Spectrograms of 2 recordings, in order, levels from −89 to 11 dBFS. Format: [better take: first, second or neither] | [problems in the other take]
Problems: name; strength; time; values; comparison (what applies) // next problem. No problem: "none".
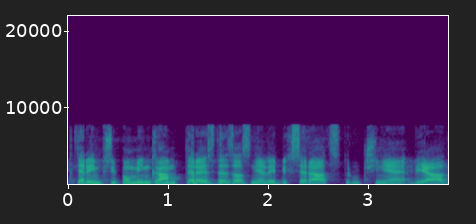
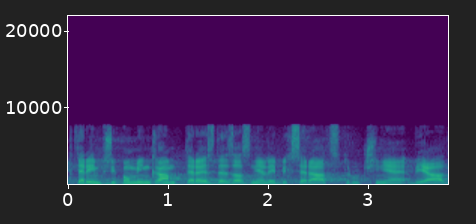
second | noise reduction (neural mask model RNNoise)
